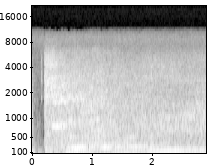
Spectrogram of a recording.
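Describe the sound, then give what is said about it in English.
The sporty engine of a Vauxhall Corsa Sport car roars to life and revs hard, its rising tone climbing and holding loud, with no talking over it. “More like time to test this sporty engine.”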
